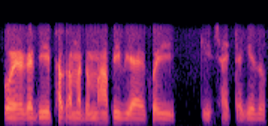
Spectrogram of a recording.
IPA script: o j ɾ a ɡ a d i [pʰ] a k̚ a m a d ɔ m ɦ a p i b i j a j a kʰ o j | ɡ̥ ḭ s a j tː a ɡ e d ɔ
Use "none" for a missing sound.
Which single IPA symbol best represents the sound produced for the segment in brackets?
pʰ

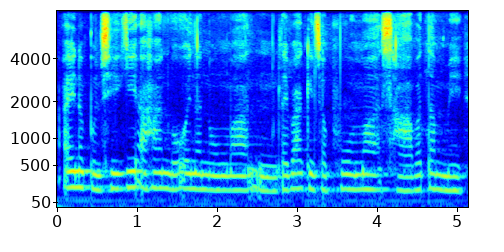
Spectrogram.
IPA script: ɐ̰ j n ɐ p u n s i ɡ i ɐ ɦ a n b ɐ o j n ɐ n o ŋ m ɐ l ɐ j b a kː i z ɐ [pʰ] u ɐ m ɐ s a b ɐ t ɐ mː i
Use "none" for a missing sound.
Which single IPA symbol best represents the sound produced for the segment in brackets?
pʰ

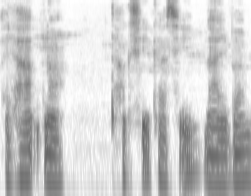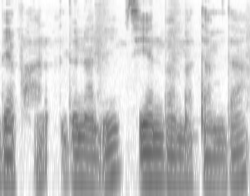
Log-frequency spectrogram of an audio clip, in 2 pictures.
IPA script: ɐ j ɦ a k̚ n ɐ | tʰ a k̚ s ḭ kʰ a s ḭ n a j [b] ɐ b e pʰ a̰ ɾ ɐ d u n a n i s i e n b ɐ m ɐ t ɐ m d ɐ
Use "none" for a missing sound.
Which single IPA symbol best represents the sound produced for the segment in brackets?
b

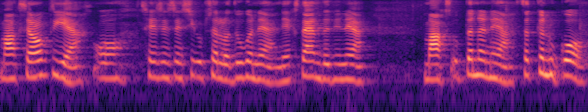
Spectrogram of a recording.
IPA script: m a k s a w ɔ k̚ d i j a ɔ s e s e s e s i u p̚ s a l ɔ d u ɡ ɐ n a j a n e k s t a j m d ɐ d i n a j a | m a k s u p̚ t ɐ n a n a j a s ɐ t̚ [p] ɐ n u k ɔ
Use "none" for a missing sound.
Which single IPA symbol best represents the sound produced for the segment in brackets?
k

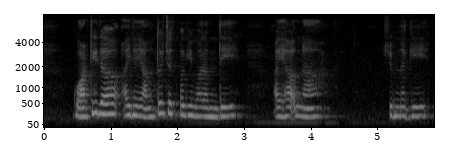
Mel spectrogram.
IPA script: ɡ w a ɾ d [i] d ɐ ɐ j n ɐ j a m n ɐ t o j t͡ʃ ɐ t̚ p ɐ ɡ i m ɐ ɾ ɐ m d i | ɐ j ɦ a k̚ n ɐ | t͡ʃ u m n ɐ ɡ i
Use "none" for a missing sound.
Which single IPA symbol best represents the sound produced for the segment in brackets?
i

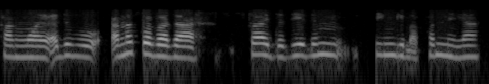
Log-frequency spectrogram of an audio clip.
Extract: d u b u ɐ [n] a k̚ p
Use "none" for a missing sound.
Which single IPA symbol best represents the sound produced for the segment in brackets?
n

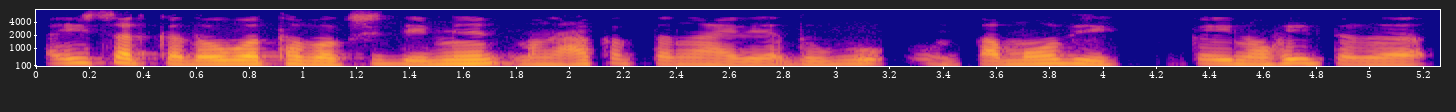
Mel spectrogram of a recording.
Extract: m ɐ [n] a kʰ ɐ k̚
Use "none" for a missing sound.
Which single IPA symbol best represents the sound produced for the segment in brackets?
ŋ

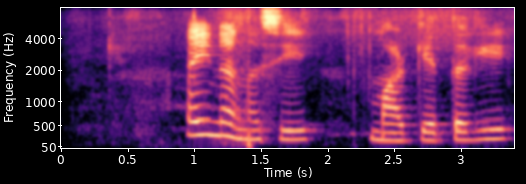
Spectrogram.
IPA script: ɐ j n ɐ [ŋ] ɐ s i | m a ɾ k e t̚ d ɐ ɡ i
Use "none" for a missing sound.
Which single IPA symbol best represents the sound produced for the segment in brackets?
ŋ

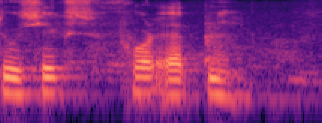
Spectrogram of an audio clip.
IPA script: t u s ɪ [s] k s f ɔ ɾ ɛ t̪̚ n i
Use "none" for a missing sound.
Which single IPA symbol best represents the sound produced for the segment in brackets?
none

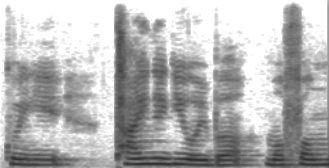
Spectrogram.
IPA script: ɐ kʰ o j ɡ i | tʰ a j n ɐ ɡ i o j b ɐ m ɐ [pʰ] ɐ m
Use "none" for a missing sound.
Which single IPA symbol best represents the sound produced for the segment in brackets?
pʰ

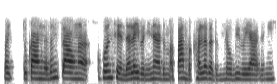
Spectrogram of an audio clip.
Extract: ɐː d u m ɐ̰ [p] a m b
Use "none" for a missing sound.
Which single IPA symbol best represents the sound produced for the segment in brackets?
p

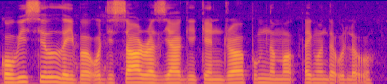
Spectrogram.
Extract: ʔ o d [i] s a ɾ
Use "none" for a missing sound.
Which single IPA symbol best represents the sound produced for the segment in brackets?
i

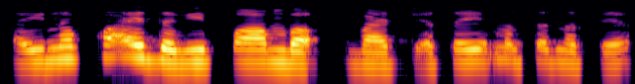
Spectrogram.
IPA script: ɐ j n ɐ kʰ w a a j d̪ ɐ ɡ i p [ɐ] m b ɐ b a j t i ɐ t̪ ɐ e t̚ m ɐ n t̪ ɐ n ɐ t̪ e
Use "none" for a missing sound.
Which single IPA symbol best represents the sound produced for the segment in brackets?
a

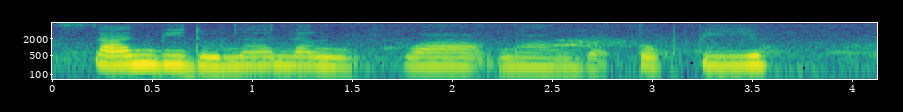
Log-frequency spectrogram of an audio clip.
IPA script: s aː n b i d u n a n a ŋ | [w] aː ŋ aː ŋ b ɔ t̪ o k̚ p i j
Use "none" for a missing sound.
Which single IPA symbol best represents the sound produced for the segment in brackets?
w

